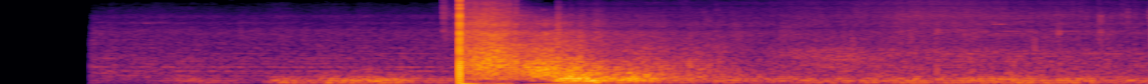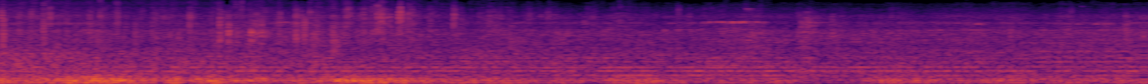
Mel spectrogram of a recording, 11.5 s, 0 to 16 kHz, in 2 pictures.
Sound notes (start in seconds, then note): 2.3 explosive booming; 2.3 rocks clattering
